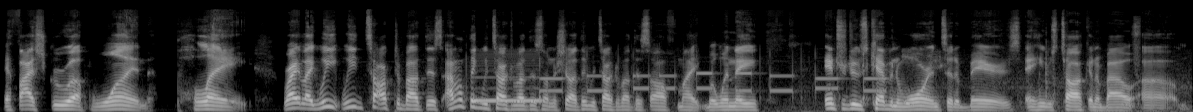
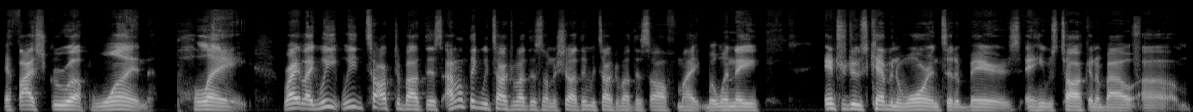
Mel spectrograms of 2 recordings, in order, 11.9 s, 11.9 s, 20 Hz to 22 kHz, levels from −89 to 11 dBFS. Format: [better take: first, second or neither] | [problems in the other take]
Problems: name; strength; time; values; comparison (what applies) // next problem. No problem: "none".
second | phone ringing; noticeable; from 4.5 to 11 s; peak 3 dB below the speech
